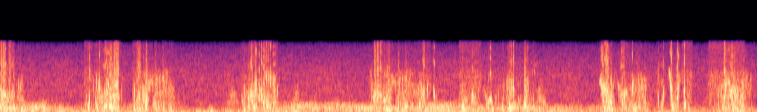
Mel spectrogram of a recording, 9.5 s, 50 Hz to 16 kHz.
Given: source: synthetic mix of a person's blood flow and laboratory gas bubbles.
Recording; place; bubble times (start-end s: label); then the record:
Doppler ultrasound of blood flow; subclavian vein
0.00-0.31 s: bubbles
1.04-1.55 s: bubbles
1.65-2.19 s: bubbles
3.00-3.50 s: bubbles
4.61-5.47 s: bubbles
5.74-6.71 s: bubbles
7.47-8.12 s: bubbles
8.20-8.65 s: bubbles
8.85-9.41 s: bubbles
From the record:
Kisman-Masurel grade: 333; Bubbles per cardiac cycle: rolling drumbeat, 9 or more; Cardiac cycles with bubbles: 50 to 99%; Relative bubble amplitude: loud (0.450 to 0.775); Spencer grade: 3 (all of the cardiac periods contain showers or single bubble signals, but not dominating or overriding the cardiac motion signals); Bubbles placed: anywhere in the cardiac cycle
